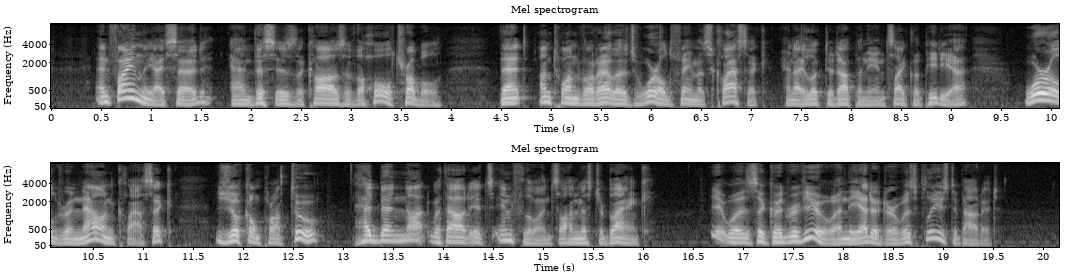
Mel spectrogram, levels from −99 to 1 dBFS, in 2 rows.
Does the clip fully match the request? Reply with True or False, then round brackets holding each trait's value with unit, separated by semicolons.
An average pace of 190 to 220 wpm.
False (160 wpm)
